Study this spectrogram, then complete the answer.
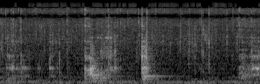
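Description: Fried rice being stirred and mixed in a hot pan, with a steady frying sizzle and a few scraping strokes of a utensil against the pan, close and moderately loud with no talking.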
